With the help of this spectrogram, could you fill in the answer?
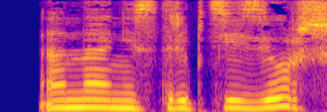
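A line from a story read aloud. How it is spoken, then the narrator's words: Muttering. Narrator (Russian): бормочу я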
